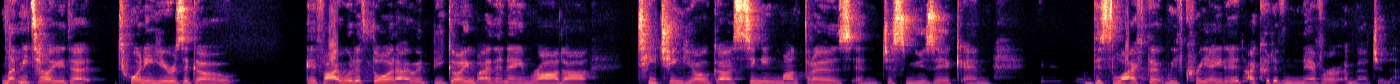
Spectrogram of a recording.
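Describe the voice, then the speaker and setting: Pitch moves in an ordinary way as a woman talks at a medium pitch. Her pace is moderate. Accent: Australian. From Australia. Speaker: yoga teacher. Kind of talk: interview.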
